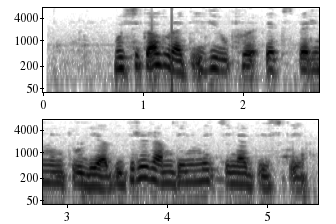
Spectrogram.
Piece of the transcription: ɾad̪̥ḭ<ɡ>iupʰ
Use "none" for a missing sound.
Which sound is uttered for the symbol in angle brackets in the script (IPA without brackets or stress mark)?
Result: ɡ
